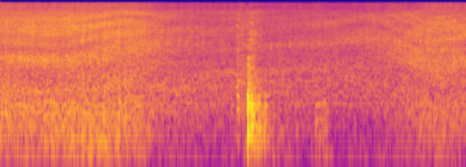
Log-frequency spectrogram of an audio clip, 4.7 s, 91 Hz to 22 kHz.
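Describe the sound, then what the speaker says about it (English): Cabernet red wine hitting a hot steak pan to deglaze it, a steady close sizzling hiss throughout with one brief sharper scrape or clink midway. "I put in 3/4 cup of cabernet, full-bodied red wine, and now I'm scraping up those brown bits."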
